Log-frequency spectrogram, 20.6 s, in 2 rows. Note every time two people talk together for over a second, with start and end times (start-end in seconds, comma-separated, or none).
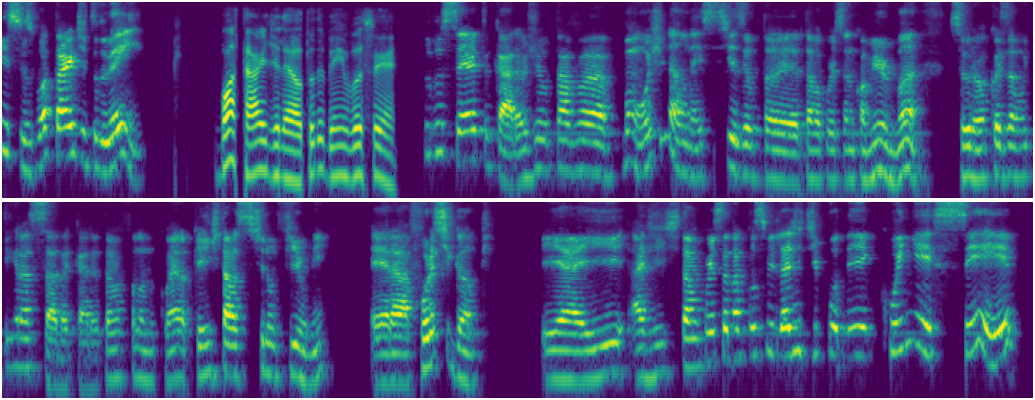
none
